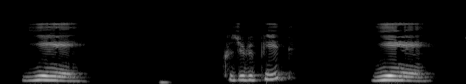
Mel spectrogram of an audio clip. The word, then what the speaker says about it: ㅒ: Like a, open your mouth wide and drop jaw and say ye.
